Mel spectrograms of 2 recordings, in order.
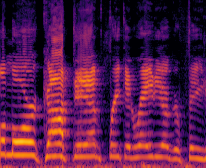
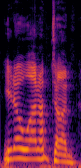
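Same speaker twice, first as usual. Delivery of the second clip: usual speaking voice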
